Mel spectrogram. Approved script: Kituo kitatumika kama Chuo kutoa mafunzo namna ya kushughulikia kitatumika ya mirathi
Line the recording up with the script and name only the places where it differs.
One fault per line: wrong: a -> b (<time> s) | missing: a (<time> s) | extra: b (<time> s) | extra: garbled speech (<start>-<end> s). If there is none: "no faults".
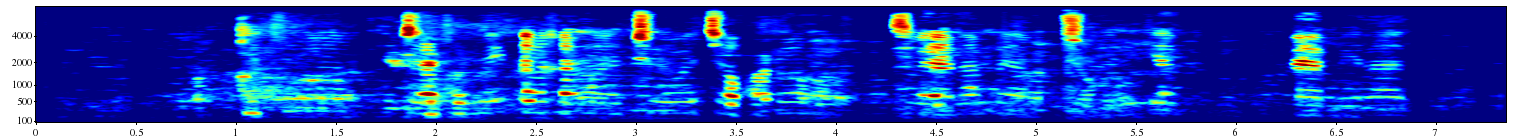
extra: cha (3.3 s)
extra: ya (4.5 s)
wrong: kitatumika -> migogoro (5.7 s)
